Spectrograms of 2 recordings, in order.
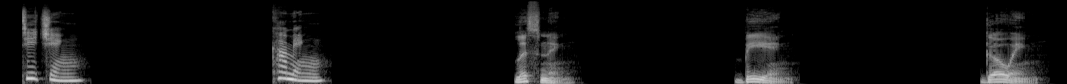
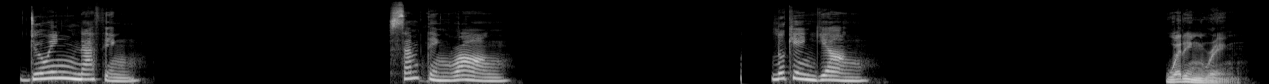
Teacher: To create the ng sound, raise the back of the tongue and let it touch the soft pallet, which is the back soft area of your mouth. Don't release your tongue when you say the G or just release it slightly. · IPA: /ŋ/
